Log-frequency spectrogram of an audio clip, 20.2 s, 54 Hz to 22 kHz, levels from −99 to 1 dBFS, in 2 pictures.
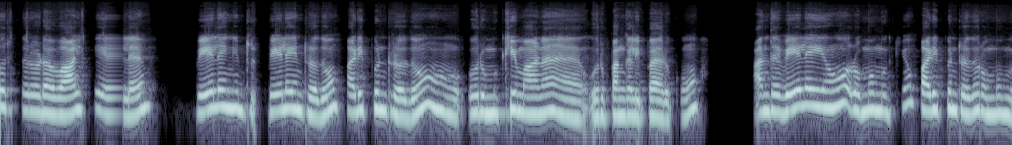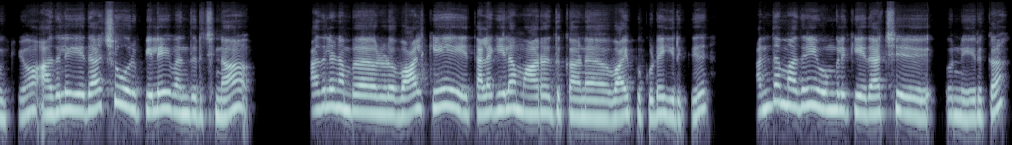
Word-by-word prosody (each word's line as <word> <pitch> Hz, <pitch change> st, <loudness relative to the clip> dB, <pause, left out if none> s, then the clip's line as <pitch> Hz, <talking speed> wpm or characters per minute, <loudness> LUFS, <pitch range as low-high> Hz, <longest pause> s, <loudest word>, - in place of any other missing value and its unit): ஒருத்தரோட 230 Hz, -5 st, -2 dB, 0.2 s
வாழ்க்கையில 195 Hz, -3 st, -1 dB, 0.7 s
வேலைங்கின்று 245 Hz, -1 st, +2 dB, 0.2 s
வேலைன்றதும், 225 Hz, -2 st, +1 dB
படிப்புன்றதும் 220 Hz, +1 st, +1 dB, 0.4 s
ஒரு 215 Hz, 0 st, +1 dB
முக்கியமான 205 Hz, -1 st, +1 dB, 0.5 s
ஒரு 180 Hz, +1 st, 0 dB
பங்களிப்பா 185 Hz, -1 st, +1 dB
இருக்கும். 175 Hz, +8 st, -4 dB, 0.6 s
அந்த 220 Hz, +1 st, 0 dB
வேலையும் 270 Hz, +2 st, +3 dB
ரொம்ப 225 Hz, +1 st, +1 dB
முக்கியம், 245 Hz, +9 st, -7 dB
படிப்புன்றதும் 225 Hz, -2 st, +1 dB
ரொம்ப 195 Hz, +1 st, 0 dB
முக்கியம். 180 Hz, +5 st, -5 dB
அதுல 215 Hz, +4 st, +1 dB
ஏதாச்சும் 260 Hz, +7 st, +1 dB
ஒரு 240 Hz, -, +1 dB
பிழை 230 Hz, +2 st, +3 dB
வந்துருச்சுன்னா, 190 Hz, -2 st, -1 dB, 0.8 s
அதுல 265 Hz, +3 st, 0 dB
நம்பளோட 210 Hz, -4 st, +2 dB
வாழ்க்கையே 250 Hz, +6 st, +1 dB, 0.3 s
தலைகீழா 220 Hz, +4 st, +2 dB
மார்றதுக்கான 200 Hz, -3 st, 0 dB, 0.3 s
வாய்ப்பு 190 Hz, +2 st, -1 dB
கூட 180 Hz, +2 st, -1 dB, 0.2 s
இருக்கு. 180 Hz, +4 st, -4 dB, 0.6 s
அந்த 260 Hz, +7 st, 0 dB
மாதிரி 275 Hz, +1 st, +2 dB, 0.2 s
உங்களுக்கு 230 Hz, -2 st, 0 dB
ஏதாச்சு 205 Hz, +2 st, +1 dB, 0.5 s
1 185 Hz, -2 st, -2 dB
இருக்கா? 180 Hz, +5 st, -1 dB
215 Hz, 105 wpm, -21 LUFS, 195-240 Hz, 0.8 s, வேலையும்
